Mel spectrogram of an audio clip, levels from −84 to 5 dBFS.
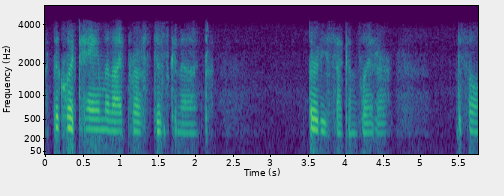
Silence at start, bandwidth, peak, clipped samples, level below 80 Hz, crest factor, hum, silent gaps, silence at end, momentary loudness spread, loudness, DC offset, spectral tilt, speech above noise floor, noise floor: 0 s; 4.5 kHz; -2 dBFS; under 0.1%; -54 dBFS; 22 dB; none; none; 0 s; 16 LU; -23 LUFS; under 0.1%; -8 dB/octave; 35 dB; -58 dBFS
